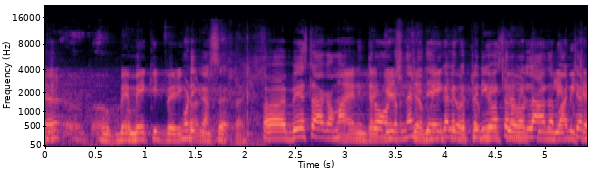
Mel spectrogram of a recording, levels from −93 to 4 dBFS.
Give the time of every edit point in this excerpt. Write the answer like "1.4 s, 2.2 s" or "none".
none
